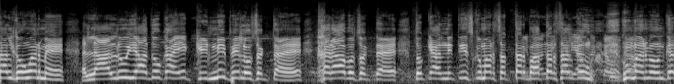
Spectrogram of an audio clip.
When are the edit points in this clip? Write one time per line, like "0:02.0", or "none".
none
